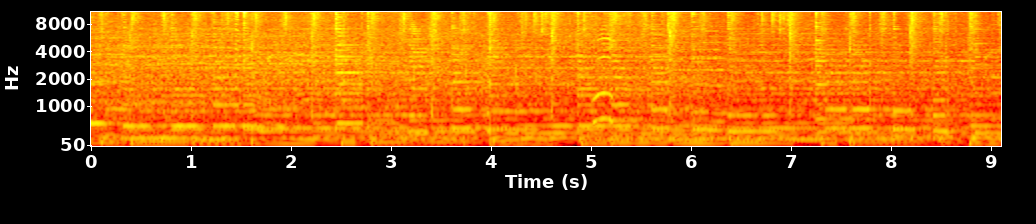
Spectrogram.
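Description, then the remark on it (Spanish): A crowd gives a loud round of applause to Christ, clapping loudly and steadily for several seconds, a dense rush of applause over sustained keyboard chords that shift every second or so. “¿Qué tal si le damos un aplauso bien fuerte a Cristo?”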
